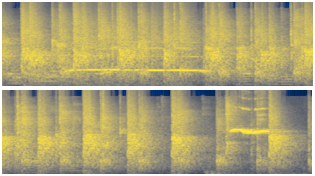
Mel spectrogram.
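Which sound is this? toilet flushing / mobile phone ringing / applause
applause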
